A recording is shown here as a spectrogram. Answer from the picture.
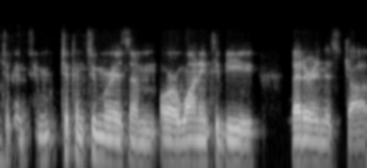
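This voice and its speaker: This man has a normal speaking voice, fairly low in pitch, with an American accent. His pace is fairly quick. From Los Angeles, US. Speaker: marketing professional and author. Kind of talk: casual interview.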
